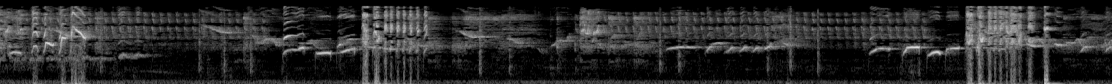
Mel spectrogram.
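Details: White-rumped shama, black-legged type, in extended song: high scratchy twitters and rattles, repeated upslurred whistles, and two sudden loud buzzy bursts of noise.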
